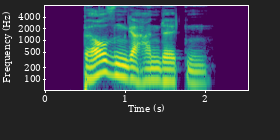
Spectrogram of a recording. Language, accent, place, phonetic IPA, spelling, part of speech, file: German, Germany, Berlin, [ˈbœʁzn̩ɡəˌhandl̩tn̩], börsengehandelten, adjective, De-börsengehandelten.ogg
- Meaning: inflection of börsengehandelt: 1. strong genitive masculine/neuter singular 2. weak/mixed genitive/dative all-gender singular 3. strong/weak/mixed accusative masculine singular 4. strong dative plural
